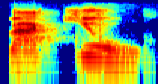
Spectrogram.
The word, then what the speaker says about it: vacuum: way not this way vacuum you pronounce it as vacuum and give an emphasis on c that is why you write double c how do you pronounce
